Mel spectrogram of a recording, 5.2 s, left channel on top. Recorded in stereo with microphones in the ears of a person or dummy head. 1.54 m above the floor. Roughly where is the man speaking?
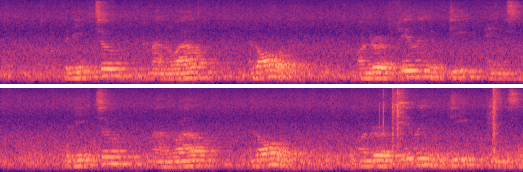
Left.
